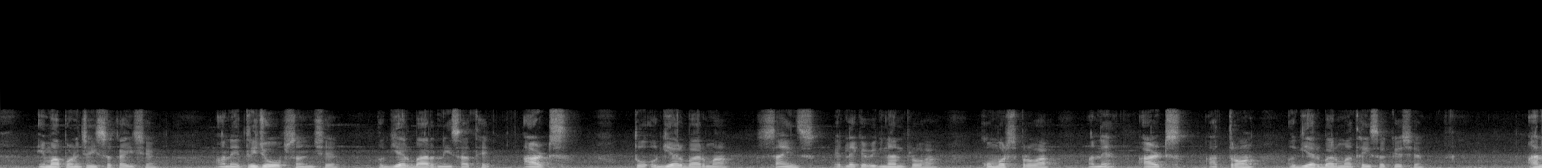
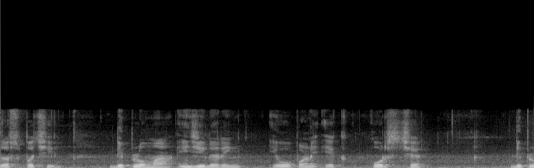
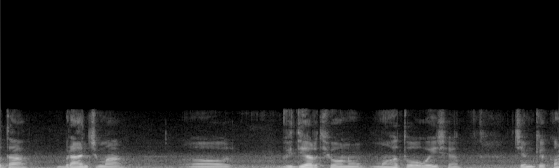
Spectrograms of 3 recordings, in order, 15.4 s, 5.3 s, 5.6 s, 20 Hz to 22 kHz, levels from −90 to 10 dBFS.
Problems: background sounds at intervals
